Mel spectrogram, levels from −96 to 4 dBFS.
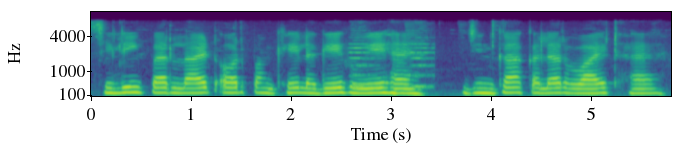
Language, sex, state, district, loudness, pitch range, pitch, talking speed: Hindi, female, Jharkhand, Ranchi, -12 LUFS, 175-195 Hz, 185 Hz, 125 wpm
